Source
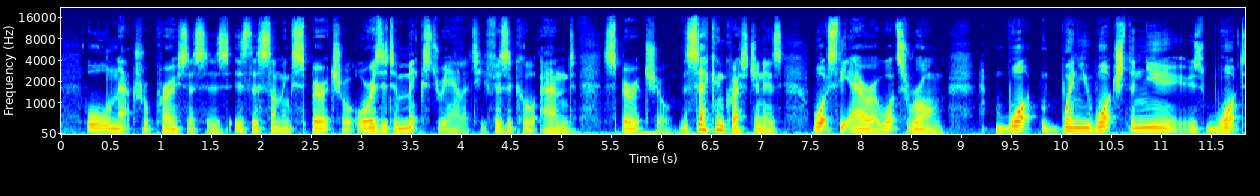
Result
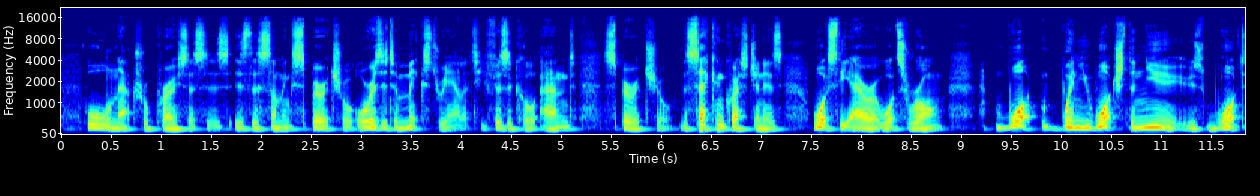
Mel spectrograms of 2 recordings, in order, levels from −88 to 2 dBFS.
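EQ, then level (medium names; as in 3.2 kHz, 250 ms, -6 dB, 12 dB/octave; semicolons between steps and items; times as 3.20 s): rippled Chebyshev high-pass 170 Hz, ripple 9 dB; 0.0 dB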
